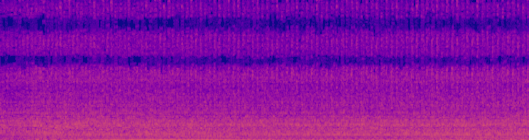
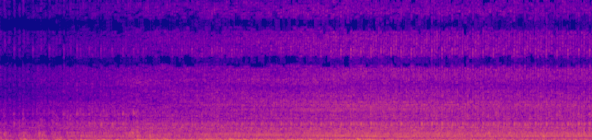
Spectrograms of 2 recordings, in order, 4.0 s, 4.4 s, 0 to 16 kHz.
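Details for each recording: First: 2012 Chevrolet Cruze 1.4 after engine replacement (old engine had no compression on cylinder 4), first start: steady, even idle with smooth low hum, no knocks, misses or rattles; healthy. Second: 2012 Chevy Cruze 1.4 with no compression on cylinder 4, idling with no throttle, engine light flashing: uneven stumbling idle with a lumpy beat about four times a second, barely revs; misfire from dead cylinder.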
